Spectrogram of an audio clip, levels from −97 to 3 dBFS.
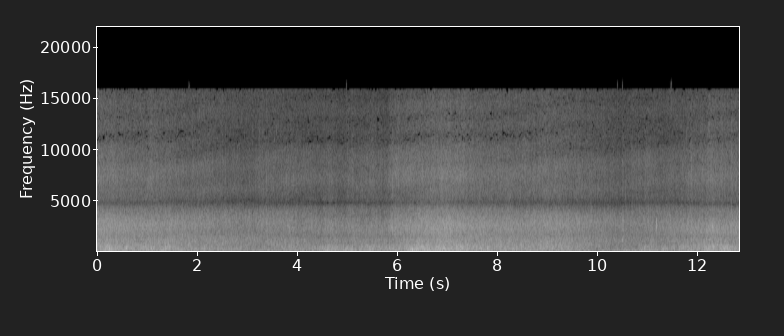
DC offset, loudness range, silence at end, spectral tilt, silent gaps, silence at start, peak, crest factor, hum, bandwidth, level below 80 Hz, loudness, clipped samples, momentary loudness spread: under 0.1%; 4 LU; 0 s; -3 dB/octave; none; 0 s; -14 dBFS; 18 dB; none; 16 kHz; -44 dBFS; -31 LUFS; under 0.1%; 7 LU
